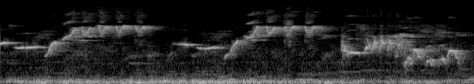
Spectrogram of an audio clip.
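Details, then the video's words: White-rumped shama singing in the kretekan style, said to be sought after by contest judges and to set a silent shama answering at once: a short steady whistle, then a rising sweep into a harsh, held high note, repeated twice, then tumbling notes over low hum. "KRETEKAN murai"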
